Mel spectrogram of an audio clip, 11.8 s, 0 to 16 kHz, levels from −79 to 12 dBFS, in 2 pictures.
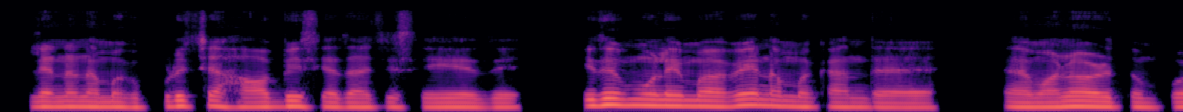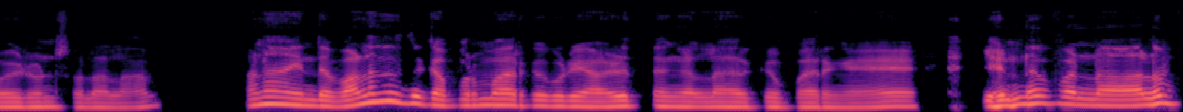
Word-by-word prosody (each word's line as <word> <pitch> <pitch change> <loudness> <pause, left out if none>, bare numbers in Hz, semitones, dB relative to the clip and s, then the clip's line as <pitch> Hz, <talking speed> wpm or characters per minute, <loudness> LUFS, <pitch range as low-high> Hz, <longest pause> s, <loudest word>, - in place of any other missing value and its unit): இல்லைன்னா 130 0 -1
நமக்கு 125 -2 -2
புடிச்ச 140 +1 -2 0.2
ஹாபீஸ் 125 +1 -1
ஏதாச்சும் 115 -1 -4
செய்றது. 115 -1 -2 0.4
இது 170 +3 +4 0.2
மூலியமாவே 145 -1 +2
நமக்கு 125 -3 -3
அந்த 115 -1 -5 0.7
அ - - -1
மன 120 +2 +1
அழுத்தம் 120 -3 -2
போயிடும்னு 125 0 -1
சொல்லலாம். 115 +3 -6 0.5
ஆனா, 195 +3 +4 0.2
இந்த 150 -1 +2
வளர்ந்ததுக்கு 210 -3 +4
அப்புறமா 155 +2 0
இருக்கக்கூடிய 140 -3 +1
அழுத்தங்கள்லாம் 130 -2 0
இருக்கு 125 +1 -3
பாருங்க, 115 -1 -2 0.7
என்ன 165 +5 +5 0.2
பண்ணாலும் 165 +3 +4
130 Hz, 125 wpm, -22 LUFS, 120-150 Hz, 0.7 s, என்ன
